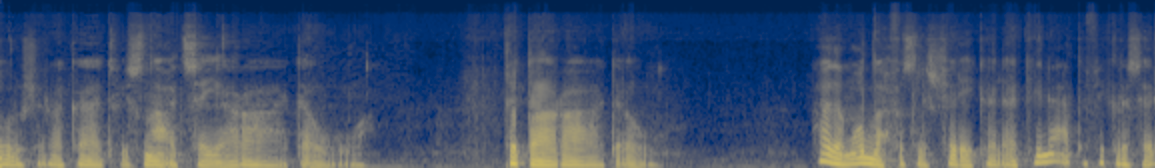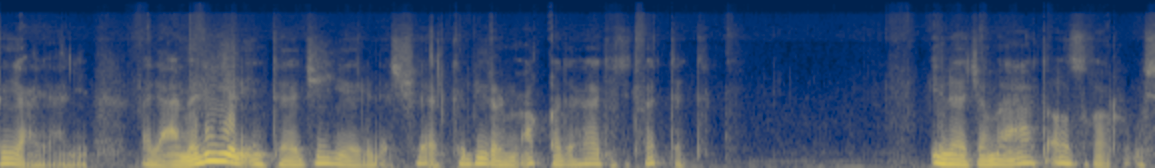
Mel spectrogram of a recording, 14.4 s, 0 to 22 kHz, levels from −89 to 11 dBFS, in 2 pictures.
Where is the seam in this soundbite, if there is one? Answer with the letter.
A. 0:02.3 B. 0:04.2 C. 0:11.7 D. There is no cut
D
